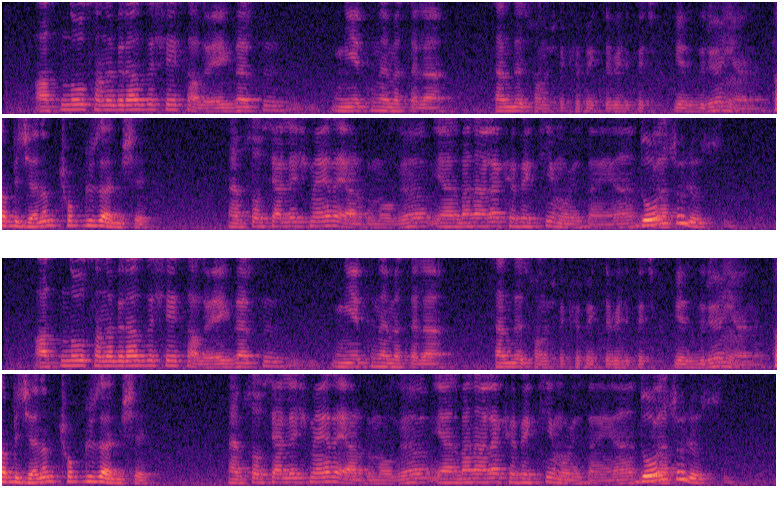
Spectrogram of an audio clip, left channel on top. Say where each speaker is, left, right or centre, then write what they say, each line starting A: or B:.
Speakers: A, on the right (about 80°); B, on the right (about 50°).
A: Aslında o sana biraz da şey sağlıyor. Egzersiz niyetine mesela sen de sonuçta köpekle birlikte çıkıp gezdiriyorsun yani.
B: Tabii canım çok güzel bir şey.
A: Hem sosyalleşmeye de yardım oluyor. Yani ben hala köpekçiyim o yüzden ya.
B: Doğru
A: Biraz
B: söylüyorsun.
